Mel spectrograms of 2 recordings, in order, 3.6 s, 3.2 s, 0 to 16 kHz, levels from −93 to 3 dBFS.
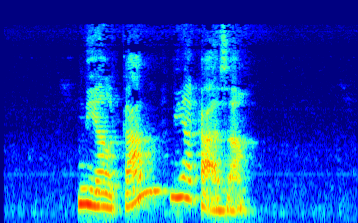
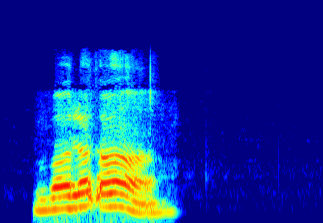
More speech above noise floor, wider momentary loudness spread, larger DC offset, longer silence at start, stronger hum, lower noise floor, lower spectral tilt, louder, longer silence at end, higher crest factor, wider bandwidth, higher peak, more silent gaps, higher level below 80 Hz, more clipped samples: second, 43 dB vs 69 dB; second, 11 LU vs 18 LU; neither; first, 0.8 s vs 0.35 s; neither; second, -62 dBFS vs -82 dBFS; second, -6.5 dB/octave vs -8 dB/octave; second, -21 LUFS vs -14 LUFS; second, 1.1 s vs 1.5 s; about the same, 16 dB vs 14 dB; first, 11.5 kHz vs 7.4 kHz; second, -6 dBFS vs -2 dBFS; neither; about the same, -62 dBFS vs -58 dBFS; neither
